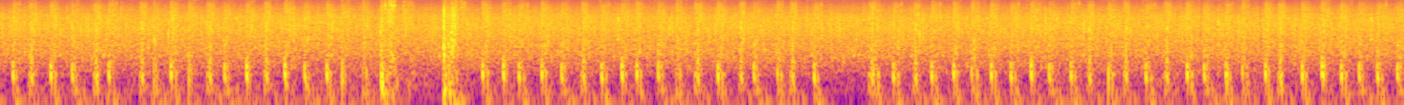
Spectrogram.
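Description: Footsteps rustle through grass in a quick, steady rhythm.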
